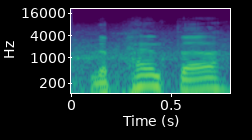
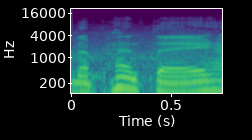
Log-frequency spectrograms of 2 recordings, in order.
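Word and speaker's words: Nepenthe: Nepentha or Nepene, I've heard it pronounced both ways, is where I'm going to eat.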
